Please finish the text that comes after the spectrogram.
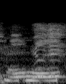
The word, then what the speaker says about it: Sheamus: Now, I admit it's a shameful thing trying to figure out the name of a wrestler that rhymes with anus, but the correct answer, who is Sheamus?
